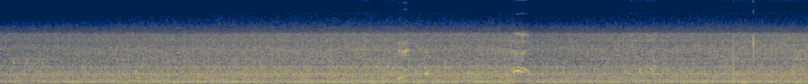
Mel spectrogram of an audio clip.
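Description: Steady hum and hiss of the space station module's cabin air-handling equipment, with a low drone under it. Faint distant voices break through about six and eight seconds in.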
